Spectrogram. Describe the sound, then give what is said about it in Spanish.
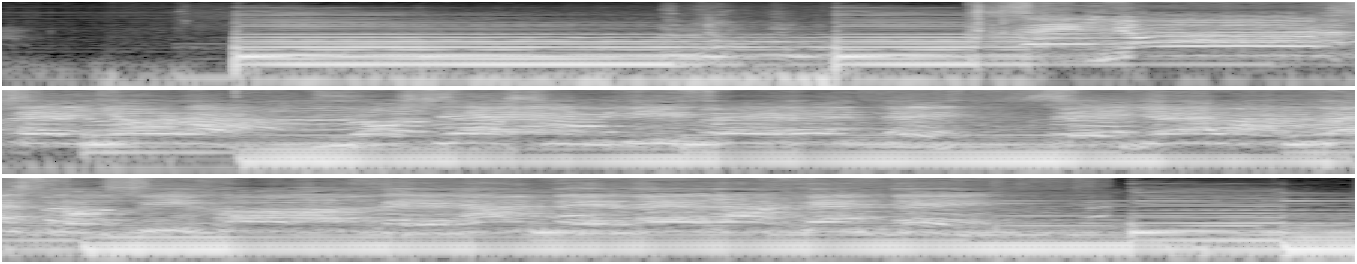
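A protest crowd of mothers and fathers in Mexico who are searching for their children chants slogans in loud, rhythmic unison over a steady low droning tone, with the chanting starting a few seconds in and continuing to the end. “Estas son las consignas de siempre en México de madres y padres que buscan a sus hijos.”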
